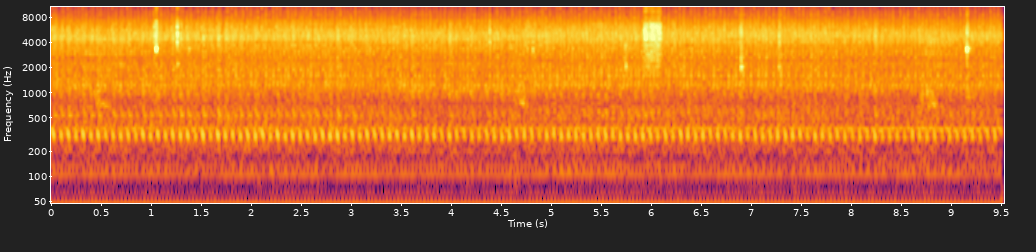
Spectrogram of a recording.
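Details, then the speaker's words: Timing chain knock at idle: with the tensioner propped by a bolt the knock nearly vanishes, leaving only a faint irregular tick. Unscrewing the bolt brings the rattle back, so the tensioner is at fault. "И вот он затихает, звук. Практически не слышно его. Практически не слышно. А теперь я его откручиваю. И вот он загремел."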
